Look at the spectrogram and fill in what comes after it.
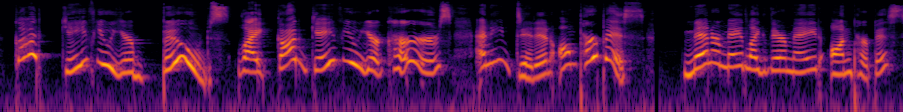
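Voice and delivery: loud, high passionate shout. Speaking to women about what the church made them feel: shouting. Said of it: "Sorry, I'm shouting".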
